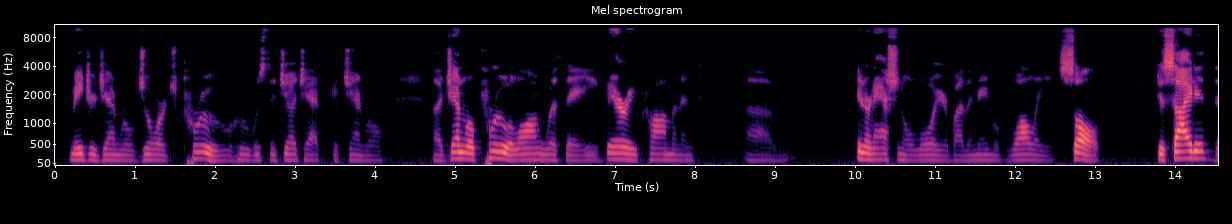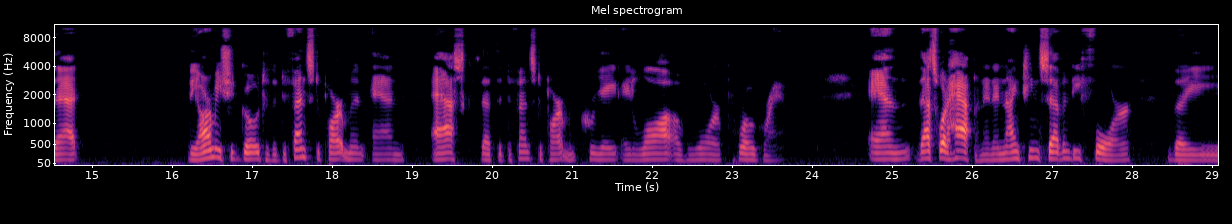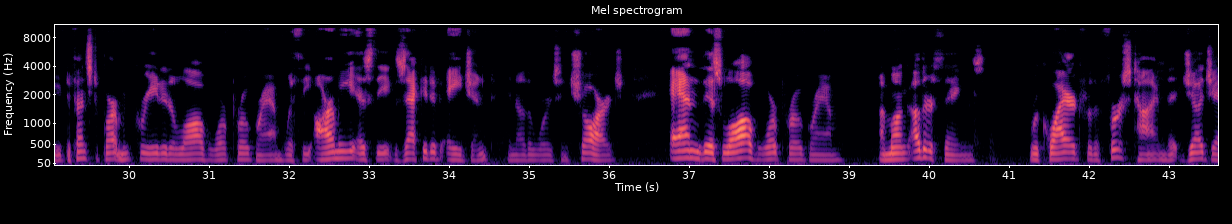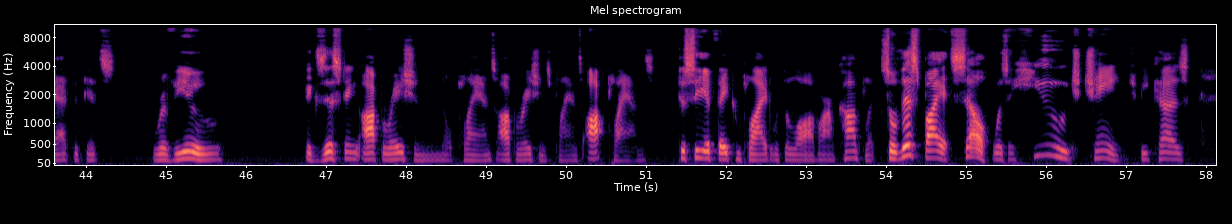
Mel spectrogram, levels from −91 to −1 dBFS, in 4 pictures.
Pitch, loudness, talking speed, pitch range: 135 Hz, -33 LUFS, 125 wpm, 125-150 Hz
